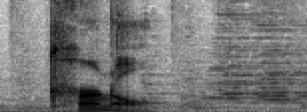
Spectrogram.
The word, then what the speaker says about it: colonel: Despite the fact that this word doesn't have an R in it, you actually need to pronounce it.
